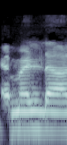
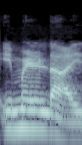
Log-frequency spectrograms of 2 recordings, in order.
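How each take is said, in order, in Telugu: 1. ఈ పేరు 'eh' అచ్చుతో మొదలవుతుంది. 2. ఈ పేరు 'ee' అచ్చుతో మొదలవుతుంది. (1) "ఎమెల్డా అని ఏదో పలుకుతుంటారు వీళ్ళు ఇక్కడ" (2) "ఇ- ఇమెల్డా ఇది"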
